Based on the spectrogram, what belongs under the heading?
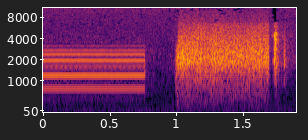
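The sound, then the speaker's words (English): A steady electronic telephone tone sounds for under a second as someone places a call, then after a brief pause a loud hiss of static rushes in and ends with a couple of quick crackles. No one speaks. “I'll call them.”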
